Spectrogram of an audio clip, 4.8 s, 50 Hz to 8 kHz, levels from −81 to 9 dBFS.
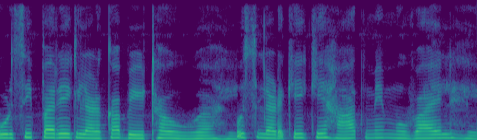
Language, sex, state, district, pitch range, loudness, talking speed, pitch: Hindi, female, Maharashtra, Sindhudurg, 185-210 Hz, -24 LUFS, 175 wpm, 200 Hz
